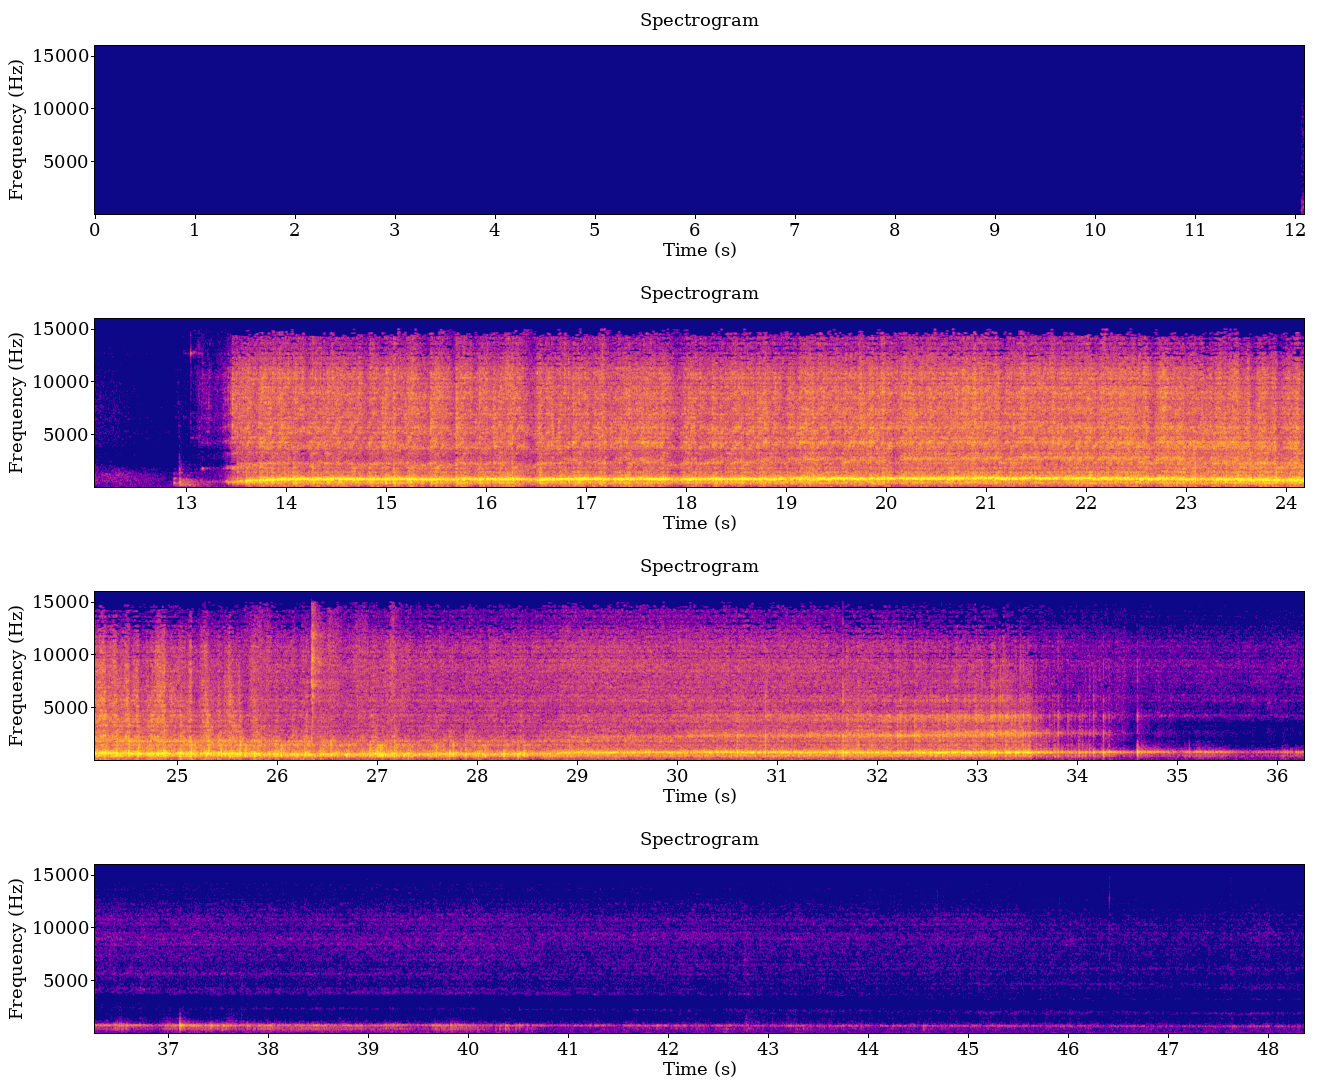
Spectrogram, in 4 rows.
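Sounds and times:
gummy bear screaming in chlorate reaction: 13.2s - 48.3s.

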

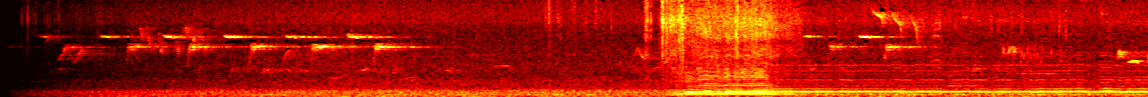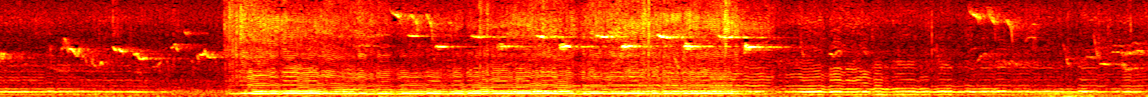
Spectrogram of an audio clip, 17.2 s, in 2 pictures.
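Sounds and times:
bee buzzing near Cologne Germany: 5.0s - 17.2s.

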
